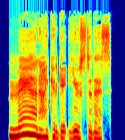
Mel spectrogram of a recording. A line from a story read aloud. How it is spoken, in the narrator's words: she sighed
